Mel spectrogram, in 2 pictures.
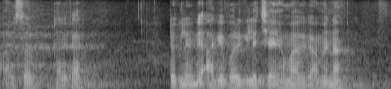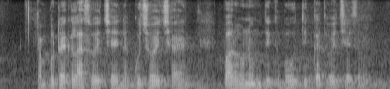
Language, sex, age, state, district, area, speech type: Maithili, male, 18-30, Bihar, Samastipur, rural, spontaneous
